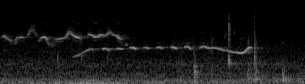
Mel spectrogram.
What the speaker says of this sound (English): a little bird with a red breast flew on it and sang a song to me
